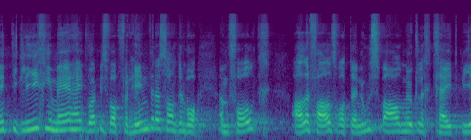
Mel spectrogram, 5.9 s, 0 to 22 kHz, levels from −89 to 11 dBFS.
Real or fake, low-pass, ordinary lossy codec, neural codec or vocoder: real; 14.4 kHz; Opus, 16 kbps; none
